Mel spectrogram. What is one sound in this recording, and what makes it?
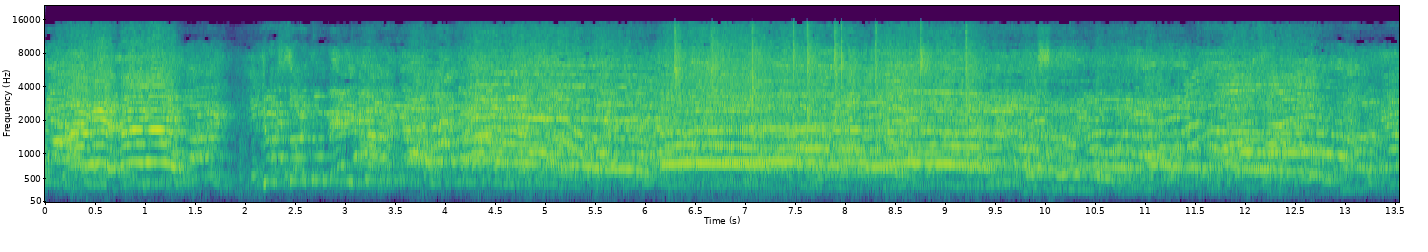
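A crowd cheers and chants loudly in an echoing hall.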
